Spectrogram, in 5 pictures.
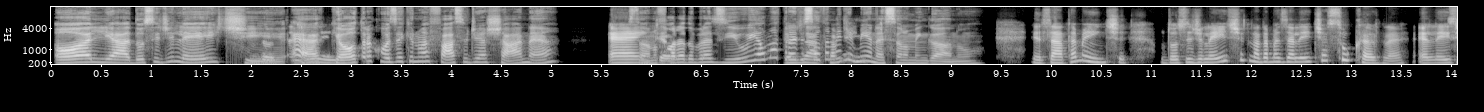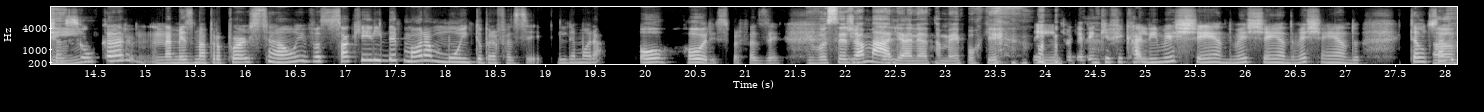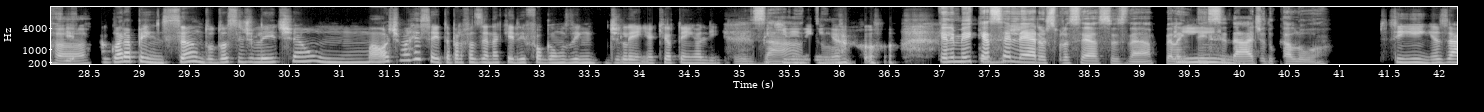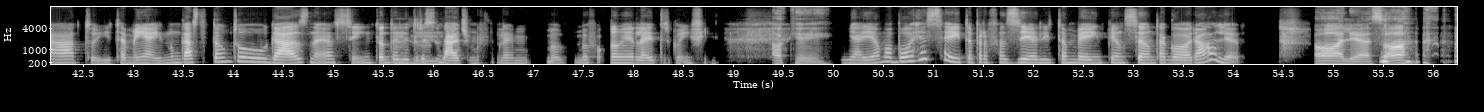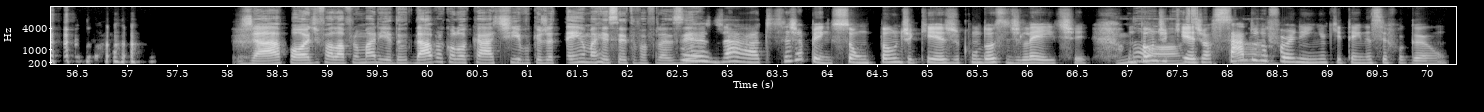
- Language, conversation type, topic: Portuguese, podcast, Como você começou a gostar de cozinhar?
- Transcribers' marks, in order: stressed: "horrores"; laugh; chuckle; unintelligible speech; laugh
